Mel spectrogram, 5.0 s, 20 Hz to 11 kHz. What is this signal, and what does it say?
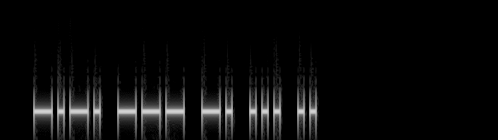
Morse code, heard as a keyed tone, about 20 wpm, 700 Hz. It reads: CONSI
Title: Build A Word - 5 Letters At A Time - 12-Letter Words - 20wpm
